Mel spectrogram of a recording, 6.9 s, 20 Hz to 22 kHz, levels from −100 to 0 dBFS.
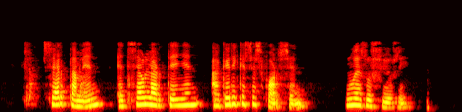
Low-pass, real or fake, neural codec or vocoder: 5.4 kHz; real; none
